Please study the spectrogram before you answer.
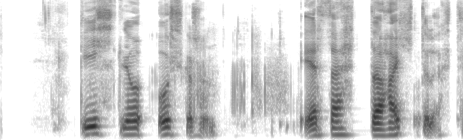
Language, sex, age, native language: Icelandic, male, 13, Icelandic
